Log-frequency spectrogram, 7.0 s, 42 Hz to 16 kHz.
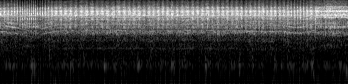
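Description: A vintage Skil 2238 battery ratchet runs with a continuous high-pitched whirring, clicking buzz up close. It holds a steady tone with slight strain and bogging as it stalls, and no one speaks.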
